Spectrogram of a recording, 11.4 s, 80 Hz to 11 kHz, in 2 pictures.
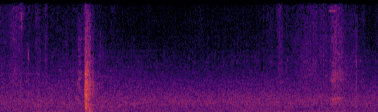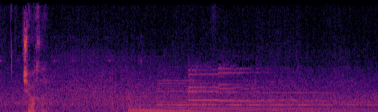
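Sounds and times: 
steady low rumble: 0:00.0 - 0:11.3
car door shutting as someone gets into a car: 0:01.2 - 0:01.6
speech: 0:06.1 - 0:06.6.

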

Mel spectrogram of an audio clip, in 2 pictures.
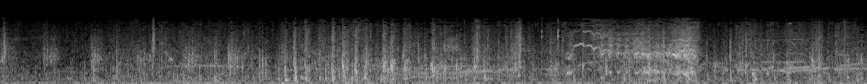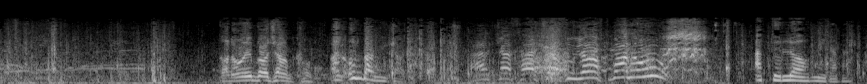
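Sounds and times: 
horse hooves clip-clopping while walking: 0:00.0 - 0:17.3
horse whinnying: 0:04.1 - 0:10.1, 0:13.9 - 0:16.0
speech: 0:11.1 - 0:12.8, 0:13.5 - 0:15.6, 0:16.2 - 0:17.2.

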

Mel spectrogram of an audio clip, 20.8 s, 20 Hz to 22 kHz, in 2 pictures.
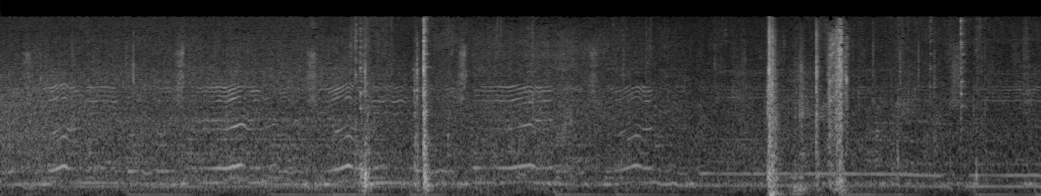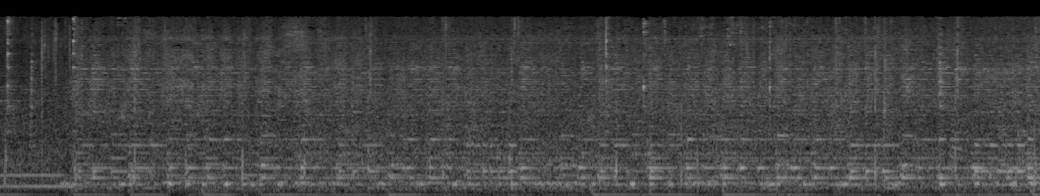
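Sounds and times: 
car engine idling while parking in front of a café restaurant: 0:00.0 - 0:20.8
mechanical clicks and clunks: 0:03.4 - 0:04.7, 0:07.1 - 0:09.8.

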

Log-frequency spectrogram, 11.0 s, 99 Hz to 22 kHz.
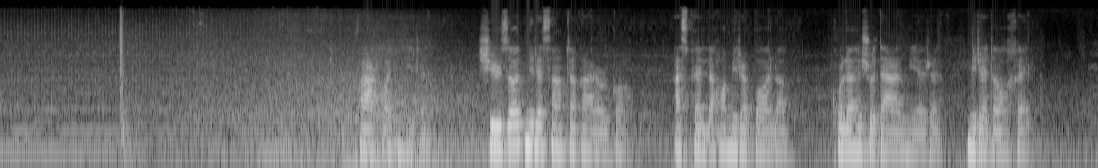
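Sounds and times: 
car engine idling with a steady low hum: 0:00.0 - 0:07.0
speech: 0:03.6 - 0:10.4.

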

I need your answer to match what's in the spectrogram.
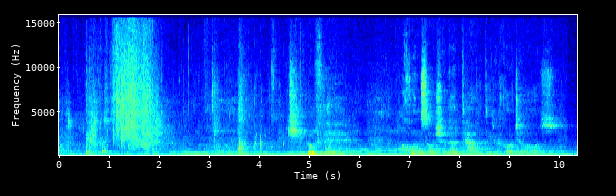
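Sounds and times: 
water being poured onto a person: 0:00.0 - 0:04.8
water dripping: 0:00.0 - 0:07.7
low steady hum: 0:02.1 - 0:10.3
speech: 0:05.0 - 0:05.7, 0:07.0 - 0:09.9.

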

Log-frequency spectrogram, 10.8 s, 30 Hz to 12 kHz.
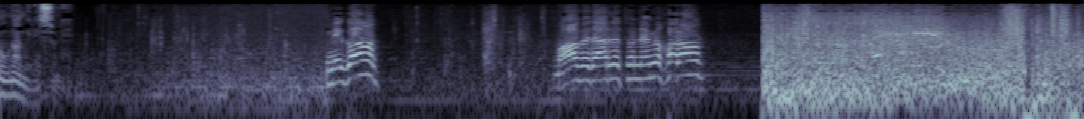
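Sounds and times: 
speech: 0:00.0 - 0:01.0, 0:03.2 - 0:03.9, 0:04.8 - 0:07.1
loud rumbling explosion: 0:07.6 - 0:10.8.

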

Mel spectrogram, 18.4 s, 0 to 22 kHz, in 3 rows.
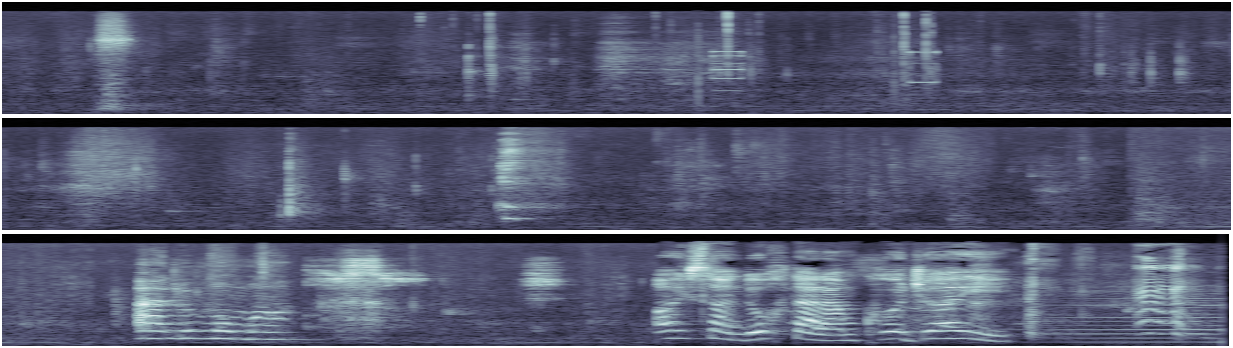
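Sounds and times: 
mobile phone keypad dialing tones in a toilet stall: 0:03.5 - 0:03.8, 0:04.5 - 0:04.8
speech: 0:13.1 - 0:14.1, 0:15.7 - 0:17.5.

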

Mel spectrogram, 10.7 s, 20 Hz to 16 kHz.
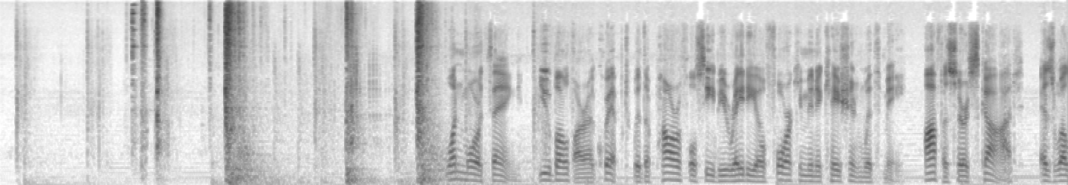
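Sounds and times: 
car doors clicking open and slamming shut: 0:01.3 - 0:04.5
speech: 0:04.5 - 0:10.6.

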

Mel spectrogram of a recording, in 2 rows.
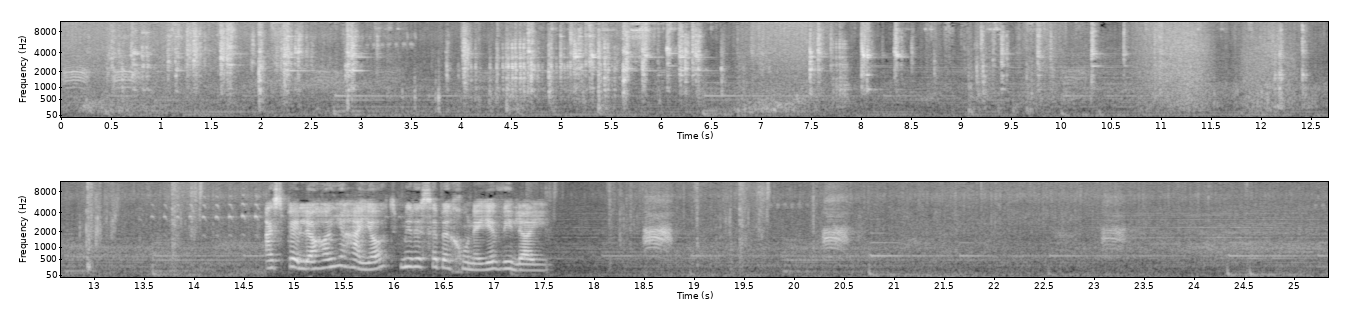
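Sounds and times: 
snow-covered iron gate clanking open: 0:00.0 - 0:12.7
speech: 0:14.8 - 0:17.7.

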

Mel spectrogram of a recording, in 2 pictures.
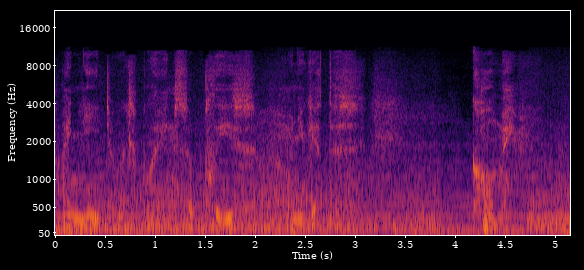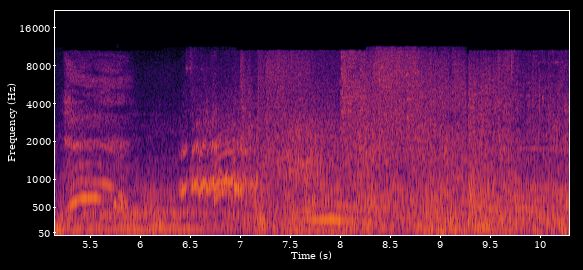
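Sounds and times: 
speech: 0:00.1 - 0:03.4, 0:04.3 - 0:06.2
car tires squealing as a car skids on a dark country road: 0:05.2 - 0:10.2
car smashing into a figure and flipping onto its roof: 0:06.4 - 0:10.2
scraping debris from a flipping car: 0:07.0 - 0:10.2.

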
